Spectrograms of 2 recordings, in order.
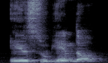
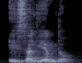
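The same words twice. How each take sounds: First: Slow, higher climb on the words; rising pitch. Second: Said in the usual way. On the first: Shown as a demonstration. Vocal coach showing students the voice climbing, slow and higher. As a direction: stretch it upward slowly. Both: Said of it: "la voz va a ir subiendo".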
